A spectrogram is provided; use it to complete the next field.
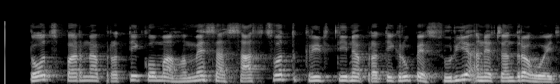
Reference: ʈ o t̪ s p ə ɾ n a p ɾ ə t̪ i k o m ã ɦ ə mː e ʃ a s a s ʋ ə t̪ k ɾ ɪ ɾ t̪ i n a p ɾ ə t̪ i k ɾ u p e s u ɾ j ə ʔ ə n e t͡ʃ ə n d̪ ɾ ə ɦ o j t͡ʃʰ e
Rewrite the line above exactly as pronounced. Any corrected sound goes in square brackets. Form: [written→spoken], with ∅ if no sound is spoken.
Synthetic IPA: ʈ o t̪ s p ə ɾ n a p ɾ ə t̪ i k o m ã ɦ ə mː e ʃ a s a s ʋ ə t̪ k ɾ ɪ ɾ t̪ i n a p ɾ ə t̪ i k ɾ u p e s u ɾ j ə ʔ ə n e t͡ʃ ə n d̪ ɾ ə ɦ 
